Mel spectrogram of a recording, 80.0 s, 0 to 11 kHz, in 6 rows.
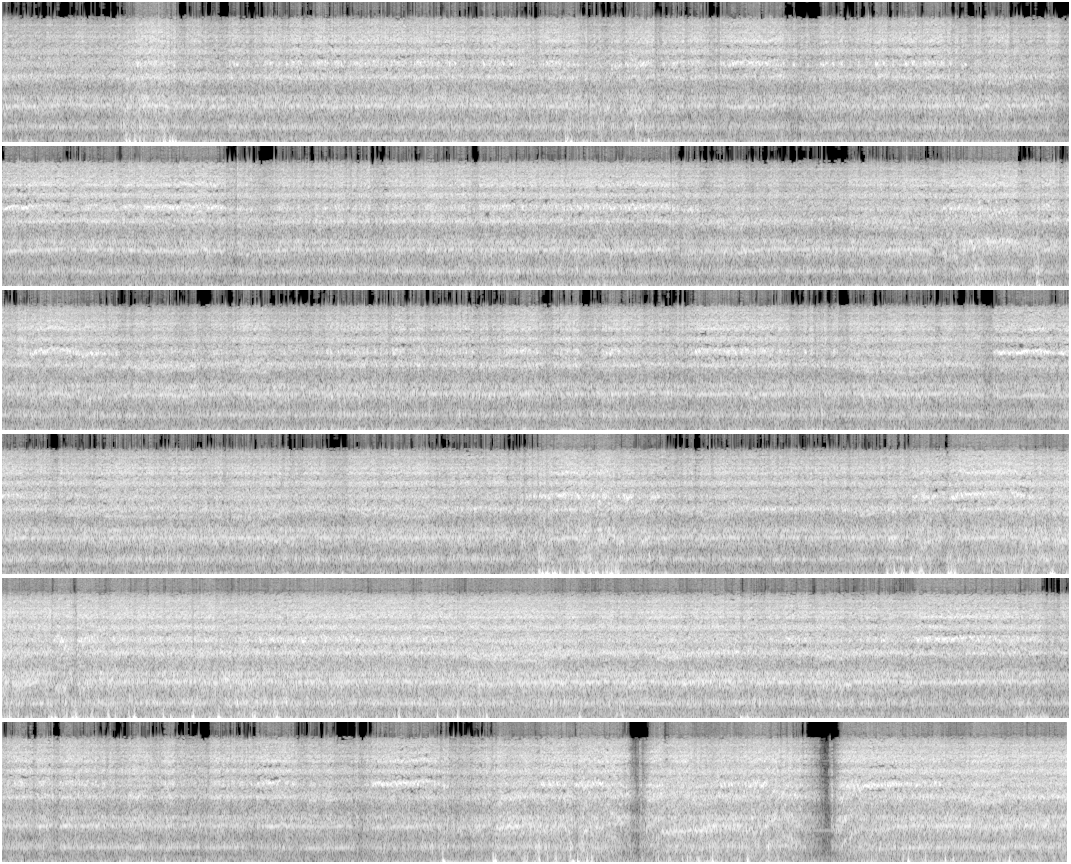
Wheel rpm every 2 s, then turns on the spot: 230, 230, 240, 230, 220, 230, 220, 220, 220, 230, 220, 220, 240, 240, 220, 230, 230, 230, 230, 220, 220, 210, 220, 220, 220, 220, 220, 230, 240, 220, 220, 230, 230, 240, 230, 220, 210, 150, 140, 220.
none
